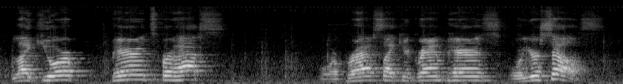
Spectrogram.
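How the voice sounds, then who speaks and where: At a fairly slow pace and with ordinary pitch variation, the voice comes through noticeable background noise. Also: man, high pitch for a man. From Honduras. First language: Spanish. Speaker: political candidate. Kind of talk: political speech. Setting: dinner event with audience.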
